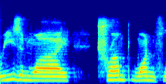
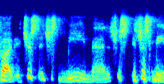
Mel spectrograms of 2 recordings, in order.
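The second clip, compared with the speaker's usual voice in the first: emotional, choked up, words catching in throat; 4 semitones lower, 4 dB quieter than usual. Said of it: "I'm gonna get, like, choked up talking about this".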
